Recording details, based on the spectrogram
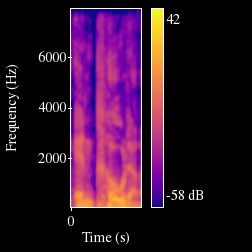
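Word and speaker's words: nKoda: lucky this episode is brought to you by encoder by the way that's spelled NK o da this app is like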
